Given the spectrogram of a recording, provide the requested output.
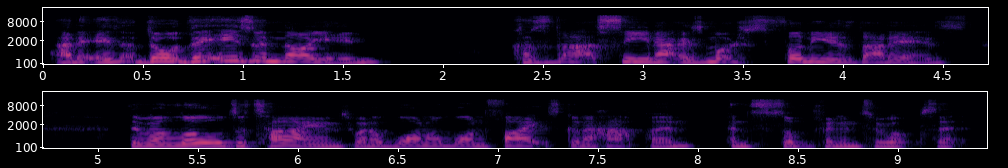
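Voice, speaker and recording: Guy with a slightly high voice, rambly excited film chat on a podcast. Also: moderate pace. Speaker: podcast panelist. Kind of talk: casual film discussion.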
